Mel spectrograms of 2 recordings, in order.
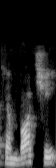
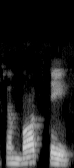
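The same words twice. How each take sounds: First: The final t is softened into a 'ch' sound. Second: The final t is a plain, crisp t. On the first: The speaker calls it wrong. "não é Kiambote, não tem esse fricativo no final" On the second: The speaker calls it right. "é Kiambote"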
